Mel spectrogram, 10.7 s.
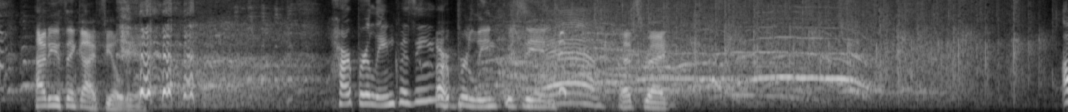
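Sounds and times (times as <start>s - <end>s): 
laughter: 0.0s - 3.4s, 4.7s - 6.7s
speech: 0.4s - 1.6s, 3.4s - 6.8s
audience applause: 4.8s - 10.6s
high whoop: 5.5s - 9.0s.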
